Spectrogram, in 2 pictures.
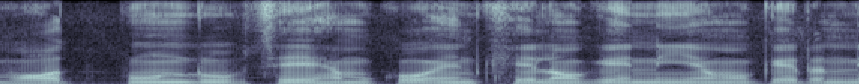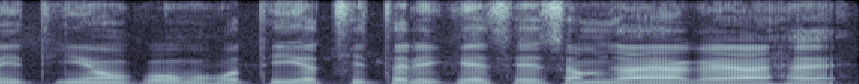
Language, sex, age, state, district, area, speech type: Hindi, male, 18-30, Rajasthan, Karauli, rural, spontaneous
